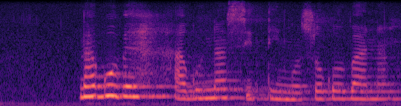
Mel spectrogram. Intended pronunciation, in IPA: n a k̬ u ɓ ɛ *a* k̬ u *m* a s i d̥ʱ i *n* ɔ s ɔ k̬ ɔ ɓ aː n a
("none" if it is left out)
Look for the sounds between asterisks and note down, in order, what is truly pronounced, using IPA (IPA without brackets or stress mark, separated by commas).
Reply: a, n, ŋ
